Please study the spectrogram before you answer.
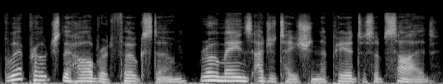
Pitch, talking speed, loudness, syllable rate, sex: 140 Hz, 160 wpm, -17 LUFS, 6.4 syllables/s, male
